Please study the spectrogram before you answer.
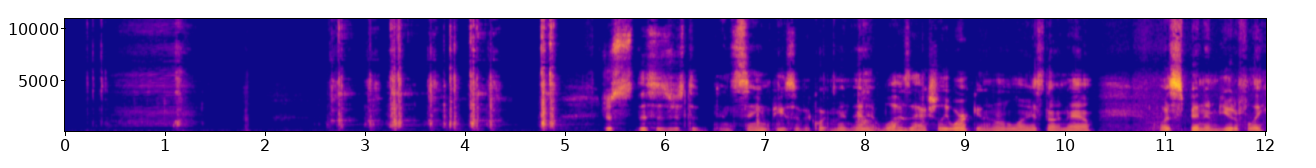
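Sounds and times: mechanism clicks and rattles: 0:02.6 - 0:05.0.

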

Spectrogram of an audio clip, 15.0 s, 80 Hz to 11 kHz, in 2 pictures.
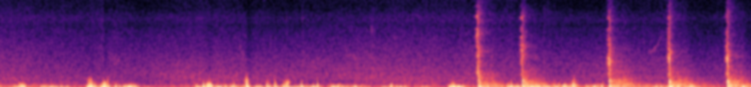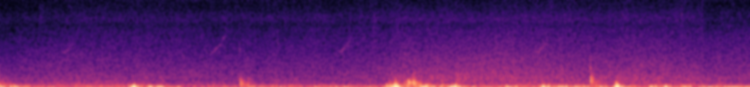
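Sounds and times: wind rumble on microphone: 0:00.0 - 0:15.0
hammer striking tin sheet: 0:04.8 - 0:07.7.

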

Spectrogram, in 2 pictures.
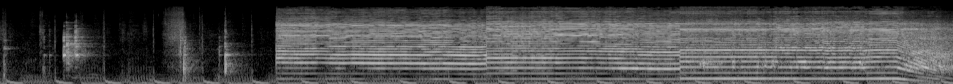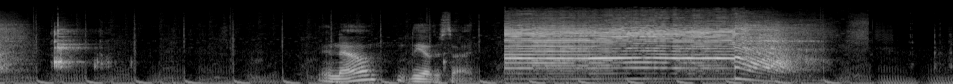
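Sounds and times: multi-tool buzzing cutting plastic: 0:02.8 - 0:09.9, 0:14.6 - 0:17.9.

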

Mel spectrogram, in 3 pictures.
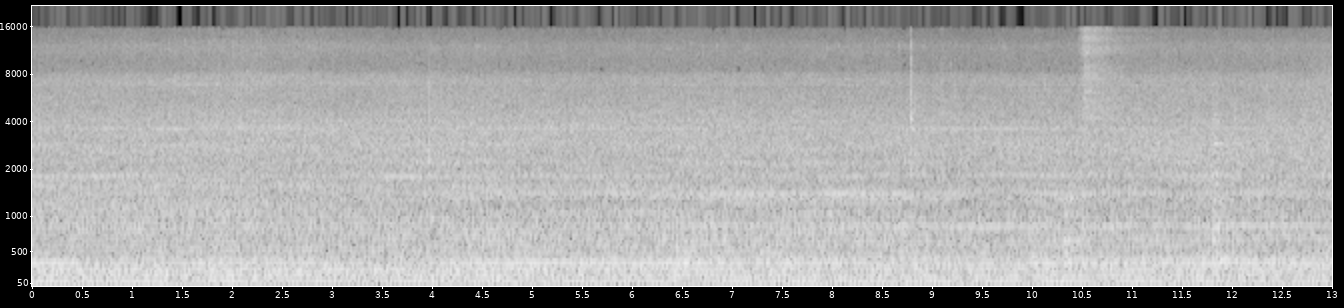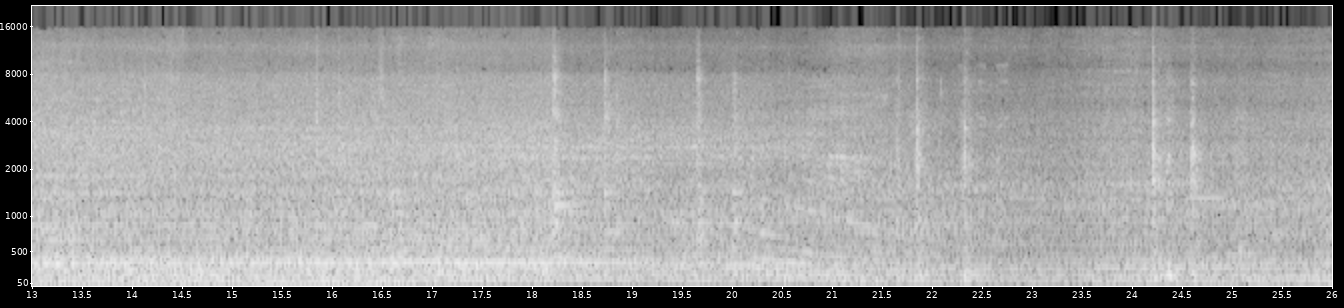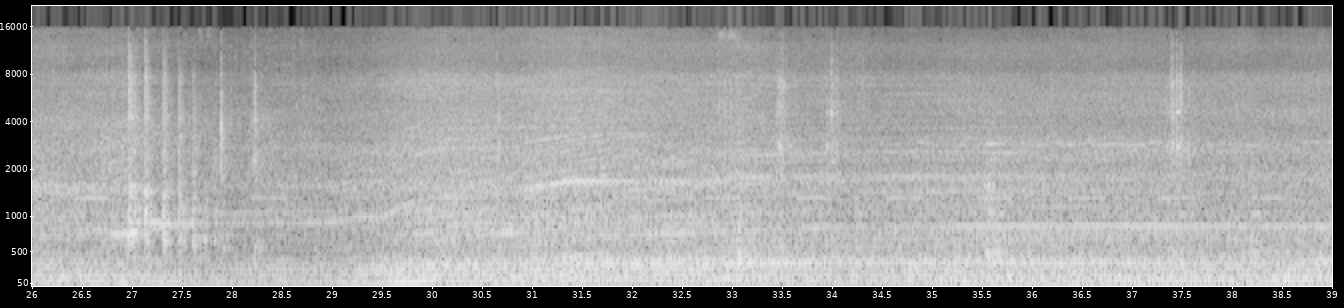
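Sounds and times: diesel engine running: 0:00.0 - 0:39.0.

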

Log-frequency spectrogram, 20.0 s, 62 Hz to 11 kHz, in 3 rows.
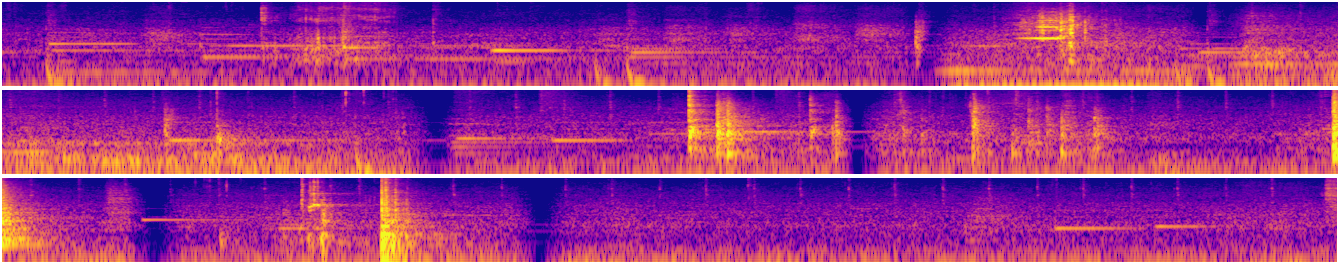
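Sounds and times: background music: 0:00.0 - 0:17.1
oven glass door shutting: 0:10.1 - 0:12.3, 0:14.8 - 0:15.8
oven knob clicking: 0:14.5 - 0:15.9.

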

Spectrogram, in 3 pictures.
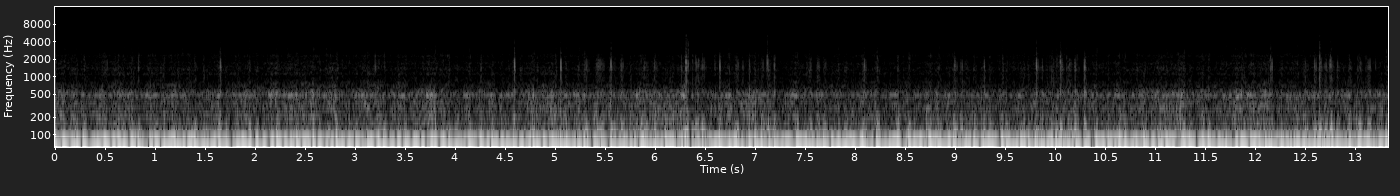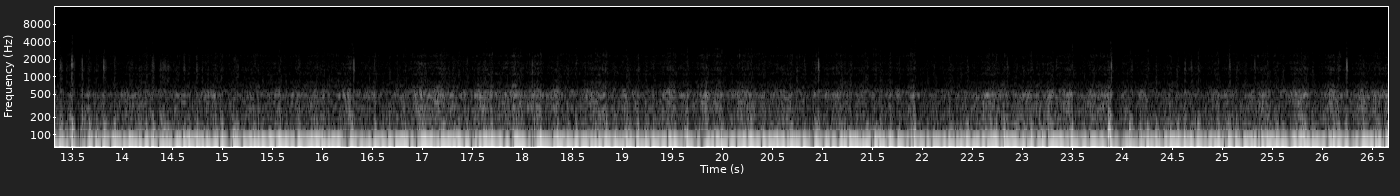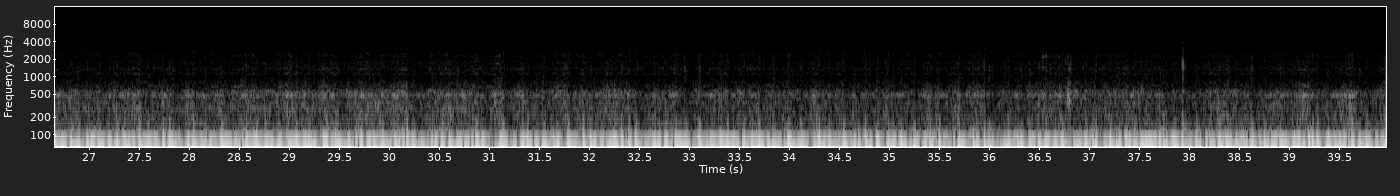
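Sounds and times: bicycle road vibration: 0:00.0 - 0:39.9
faint steady hum: 0:00.0 - 0:39.9
wind rumble: 0:00.0 - 0:39.9.

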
